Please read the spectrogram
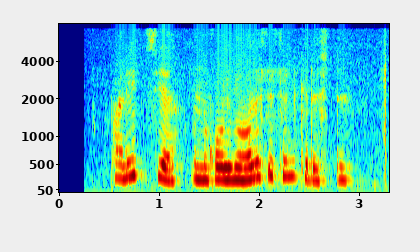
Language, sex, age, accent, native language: Uzbek, female, 18-24, Namangan, Uzbek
